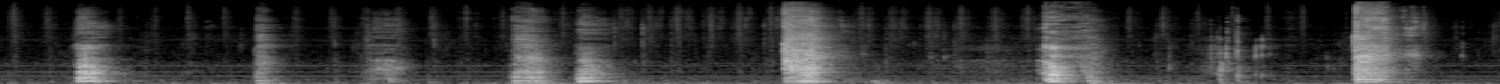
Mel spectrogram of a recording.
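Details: Repeated harsh, dry honking coughs from a cocker spaniel: kennel cough.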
